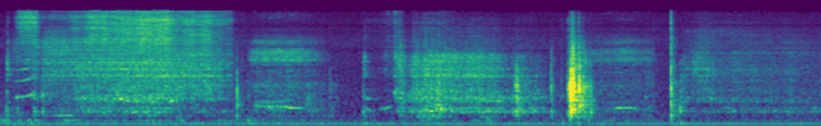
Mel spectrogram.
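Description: Long breaths blown into a yellow latex balloon partly filled with water, two long stretches of blowing with a quieter pause between them, with latex rubbing under the hands. A brief loud burst comes about three-quarters of the way through.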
